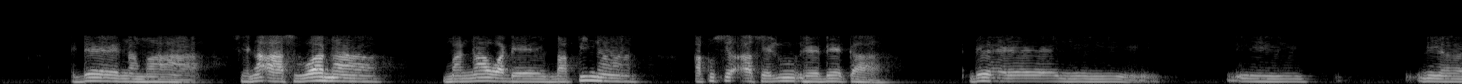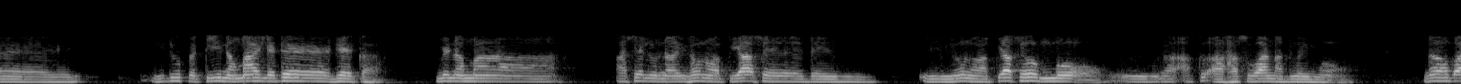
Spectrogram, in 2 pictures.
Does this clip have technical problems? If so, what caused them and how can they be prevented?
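Yes. The speech runs throughout through the G.729 codec, plainly audible at a rate that fits 8 kbit/s. Nothing above 4 kHz survives, and the speech sounds rough and synthetic because it is rebuilt from a vocal tract filter and pulses. A simple low-pass filter would only dull the sound, without this buzzy texture. Using a wideband codec such as G.722 or Opus would prevent it.

VoIP packet loss concealed by the speech codec occurs at 7.95 to 8.06 s, where about 40 ms is missing, and at 9.90 to 10.22 s, where about 20 ms is missing. The decoder extends the last sound into a buzzy tone or coloured noise that fades, instead of leaving silence, which separates this from a plain dropout. After the second loss the speech stays weak or distorted until about 10.22 s. A larger jitter buffer, forward error correction and network QoS would reduce these losses.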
